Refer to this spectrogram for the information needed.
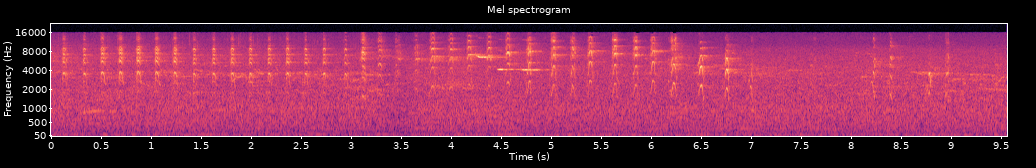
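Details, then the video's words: Impatient, very hungry woodpecker nestling, recorded 24 May 2021, begs with a fast, steady run of harsh, high chirps, about three a second, with a thin whistle over low background noise. "impatient and very hungry woodpecker baby"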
